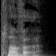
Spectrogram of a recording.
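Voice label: "plover", British English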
